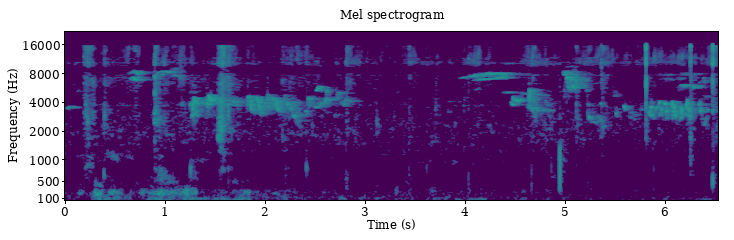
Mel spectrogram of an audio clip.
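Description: Small birds chirping faintly, in scattered short high calls. A low rumble sits underneath, strongest in the first second or so.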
